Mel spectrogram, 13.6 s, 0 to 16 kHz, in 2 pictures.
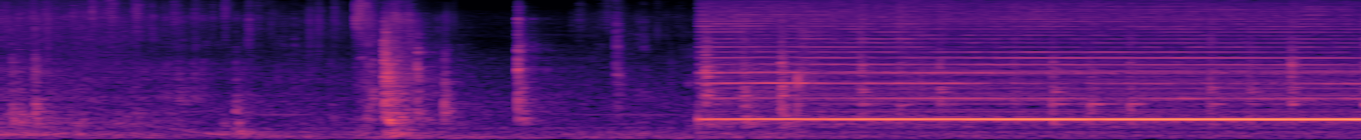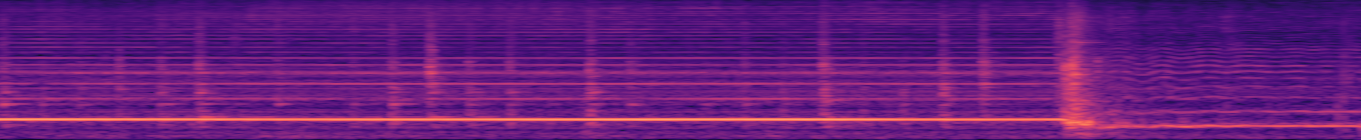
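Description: Abeko SKY 13 SAJ electric reach truck's hydraulic pump motor giving a loud, steady whine as the mast raises the forks. It starts after a few clicks, and near the end it drops to a lower, slightly wavering pitch as the lift goes on.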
